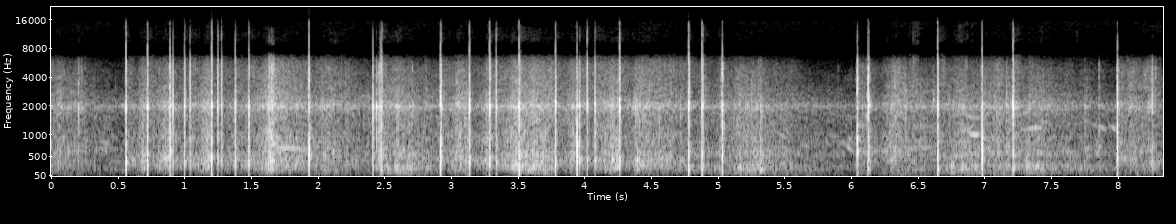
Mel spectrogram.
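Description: Aerial fireworks display: a rapid, irregular string of sharp bangs from shells bursting, several a second, over a constant crackle, thinning briefly around the middle before picking up again.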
